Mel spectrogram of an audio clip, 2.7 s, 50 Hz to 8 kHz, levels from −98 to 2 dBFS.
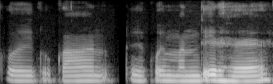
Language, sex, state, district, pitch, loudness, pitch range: Hindi, male, Uttar Pradesh, Gorakhpur, 135 Hz, -23 LUFS, 135-140 Hz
